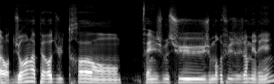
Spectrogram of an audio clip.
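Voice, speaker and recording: Recorded very cleanly with a silent background and a dry, close sound with no echo, a man has an ordinary speaking voice at a medium pitch and a moderate pace. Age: 30s. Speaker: ultra-trail runner and gardener. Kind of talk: interview. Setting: recorded in Toulouse.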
